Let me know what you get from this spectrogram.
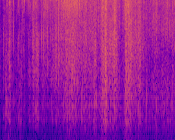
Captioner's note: bag crinkling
